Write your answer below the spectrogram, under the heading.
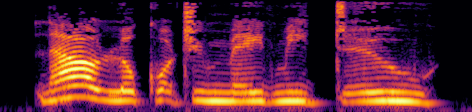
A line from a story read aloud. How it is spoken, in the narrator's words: he growled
